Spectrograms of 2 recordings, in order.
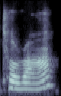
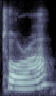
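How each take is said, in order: First: The stress is on the last syllable. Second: The same.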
